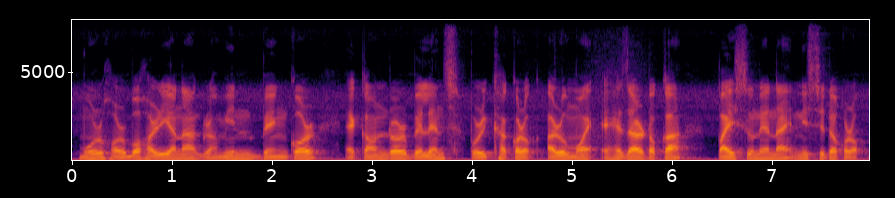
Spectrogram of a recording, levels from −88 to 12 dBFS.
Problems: none marked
